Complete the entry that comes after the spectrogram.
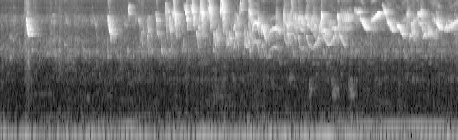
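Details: Loud-singing Belgian canary, a well cared-for bird that stretches its song several times; rapid high trills and chirps run continuously, with sharp clicks early on and sweeping rolled phrases building toward the end.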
